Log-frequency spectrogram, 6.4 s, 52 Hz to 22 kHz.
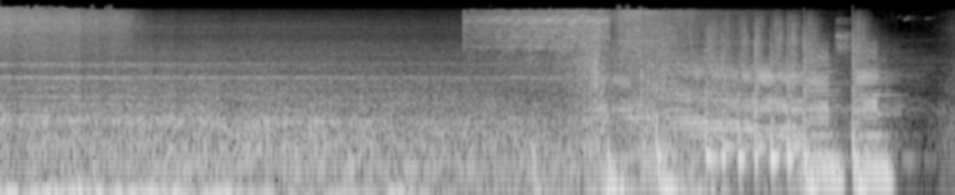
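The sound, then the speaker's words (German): An S1 S-Bahn commuter train to Linz Hauptbahnhof rolls into platform 2 at Enns station, a steady loud rumble of wheels and motors with high metallic squealing as it brakes, then the noise drops away as it comes to a stop. “Bahnsteig 2. S1 nach Linz Hauptbahnhof fährt ein.”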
